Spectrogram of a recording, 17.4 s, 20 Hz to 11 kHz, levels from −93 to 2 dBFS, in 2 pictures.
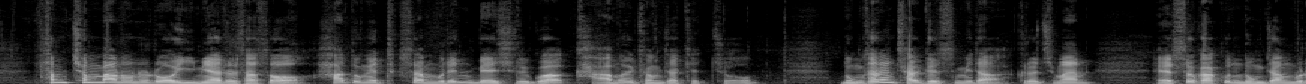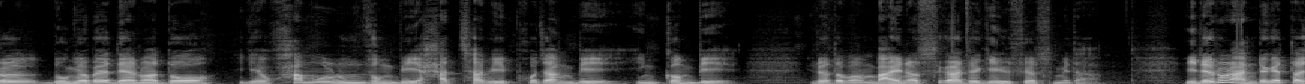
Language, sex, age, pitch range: Korean, male, 40-59, 130-165 Hz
